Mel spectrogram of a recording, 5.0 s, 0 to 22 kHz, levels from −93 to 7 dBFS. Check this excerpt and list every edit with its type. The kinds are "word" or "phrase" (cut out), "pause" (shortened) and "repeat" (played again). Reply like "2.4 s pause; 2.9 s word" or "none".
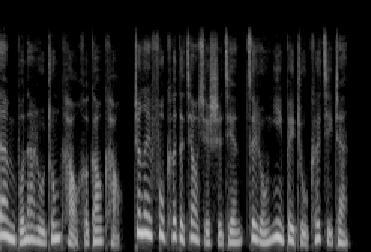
1.7 s pause

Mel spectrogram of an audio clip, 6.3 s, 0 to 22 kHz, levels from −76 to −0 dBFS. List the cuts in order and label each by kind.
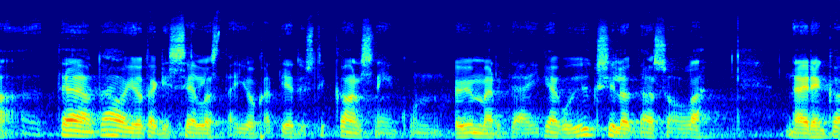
3.4 s word

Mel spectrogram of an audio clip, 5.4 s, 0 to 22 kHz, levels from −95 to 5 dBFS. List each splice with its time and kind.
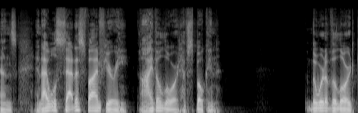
1.5 s word; 2.0 s pause

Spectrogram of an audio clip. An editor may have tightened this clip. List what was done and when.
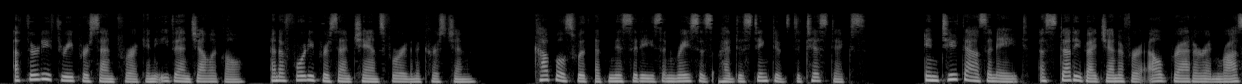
1.4 s word; 4.1 s word; 6.0 s word; 7.2 s word; 7.9 s word

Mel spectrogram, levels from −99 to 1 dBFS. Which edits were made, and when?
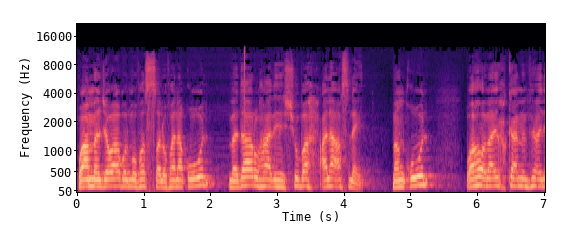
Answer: none

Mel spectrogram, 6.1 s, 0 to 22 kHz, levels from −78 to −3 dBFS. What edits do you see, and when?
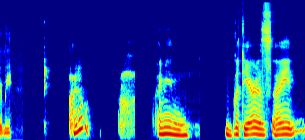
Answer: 4.7 s word

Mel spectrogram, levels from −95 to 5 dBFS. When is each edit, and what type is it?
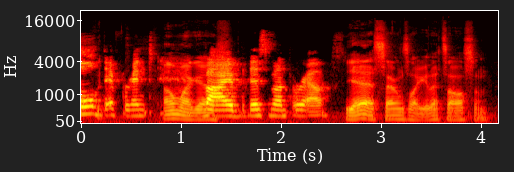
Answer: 2.5 s pause

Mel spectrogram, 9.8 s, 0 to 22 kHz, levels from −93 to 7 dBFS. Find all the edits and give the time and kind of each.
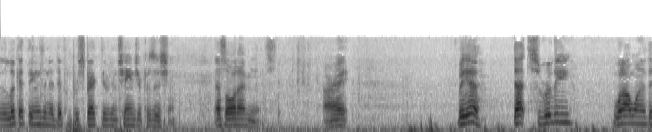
none

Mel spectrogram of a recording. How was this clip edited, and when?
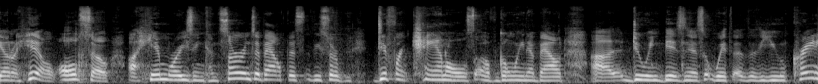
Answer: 3.0 s word

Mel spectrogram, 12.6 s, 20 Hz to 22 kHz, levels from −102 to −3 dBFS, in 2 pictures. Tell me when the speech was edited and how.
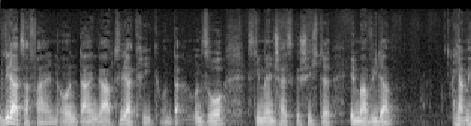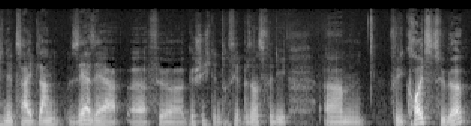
none

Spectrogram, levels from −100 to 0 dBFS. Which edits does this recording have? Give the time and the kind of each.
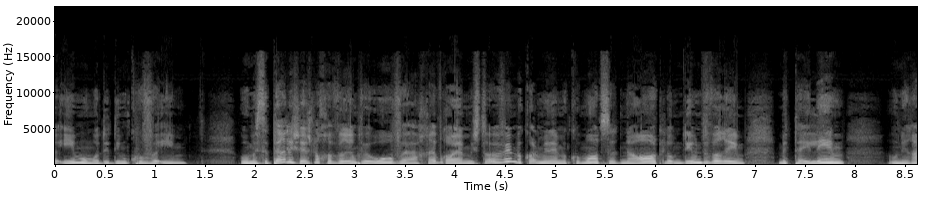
3.0 s word; 3.9 s word; 5.5 s word

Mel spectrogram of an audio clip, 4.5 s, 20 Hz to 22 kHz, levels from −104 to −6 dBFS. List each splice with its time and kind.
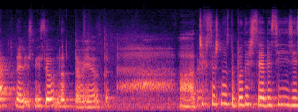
1.1 s word; 3.0 s word

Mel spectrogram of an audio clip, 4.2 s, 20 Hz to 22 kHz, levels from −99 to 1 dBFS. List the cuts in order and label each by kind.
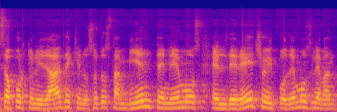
2.6 s word

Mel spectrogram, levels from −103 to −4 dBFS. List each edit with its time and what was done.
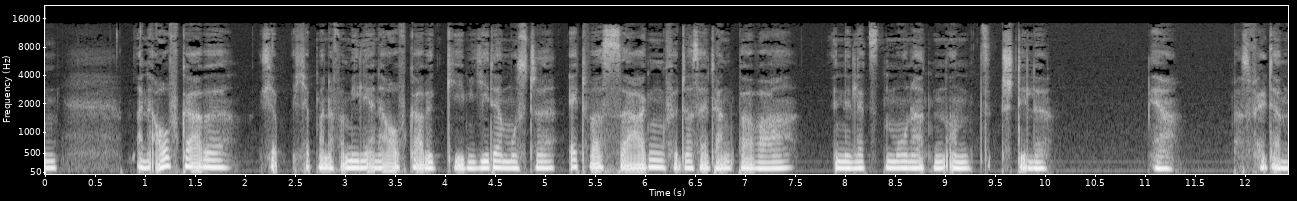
5.2 s pause; 9.6 s phrase

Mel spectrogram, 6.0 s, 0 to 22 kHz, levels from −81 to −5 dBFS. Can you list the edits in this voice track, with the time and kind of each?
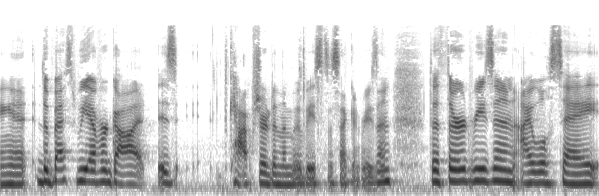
3.2 s word

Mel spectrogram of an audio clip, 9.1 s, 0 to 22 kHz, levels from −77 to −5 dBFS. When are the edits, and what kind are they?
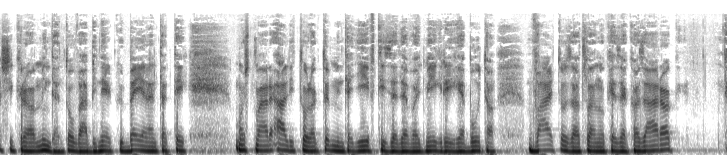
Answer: none

